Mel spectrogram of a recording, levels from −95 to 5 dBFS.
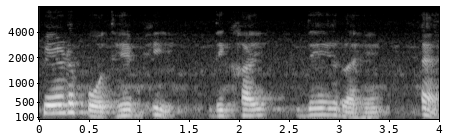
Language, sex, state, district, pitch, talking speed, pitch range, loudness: Hindi, male, Rajasthan, Bikaner, 150 Hz, 105 wpm, 140-170 Hz, -17 LUFS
